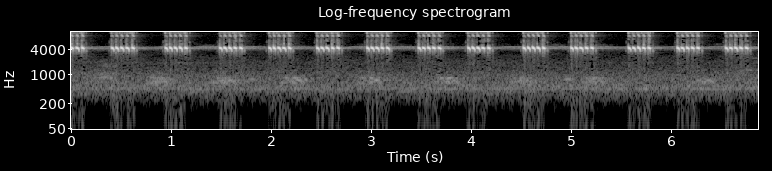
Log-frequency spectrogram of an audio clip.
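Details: At night, a cricket repeats sharp, high pulsed chirps very evenly, about two each second, fourteen in a row, each chirp a tight cluster of rapid clicks, with near silence between.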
